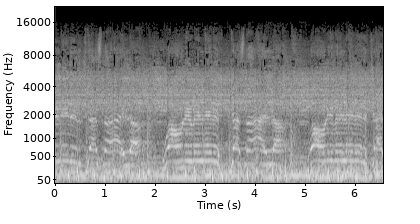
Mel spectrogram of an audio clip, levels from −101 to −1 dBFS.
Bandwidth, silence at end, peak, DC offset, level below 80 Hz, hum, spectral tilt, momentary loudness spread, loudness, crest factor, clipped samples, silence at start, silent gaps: 14 kHz; 0 s; -6 dBFS; 0.4%; -32 dBFS; none; -5 dB/octave; 2 LU; -19 LUFS; 14 dB; under 0.1%; 0 s; none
